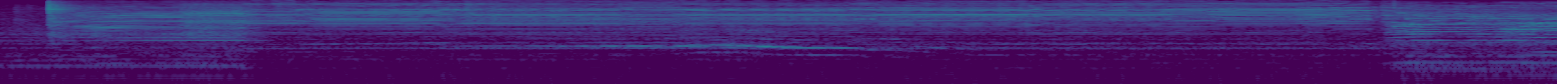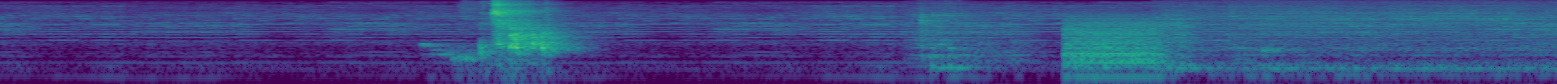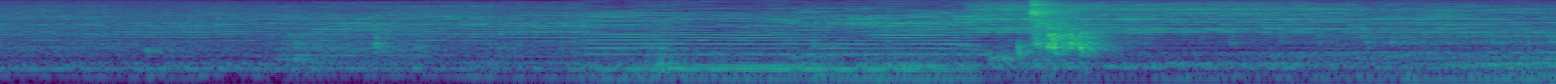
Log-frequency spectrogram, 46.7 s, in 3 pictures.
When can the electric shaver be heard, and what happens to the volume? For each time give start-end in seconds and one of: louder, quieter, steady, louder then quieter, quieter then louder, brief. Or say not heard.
0.0-46.6 louder.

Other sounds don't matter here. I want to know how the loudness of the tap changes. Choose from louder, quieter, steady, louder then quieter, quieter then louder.
quieter.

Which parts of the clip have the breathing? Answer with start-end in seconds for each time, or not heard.
not heard.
